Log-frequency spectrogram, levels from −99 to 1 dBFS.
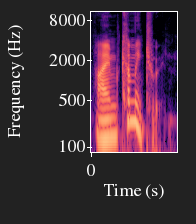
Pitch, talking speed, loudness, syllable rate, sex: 170 Hz, 275 wpm, -19 LUFS, 7.7 syllables/s, male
